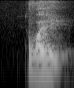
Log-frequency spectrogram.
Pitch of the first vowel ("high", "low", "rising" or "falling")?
high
